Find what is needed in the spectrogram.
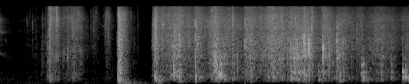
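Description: Plastic bubble-wrap packaging crinkling as it is handled: a few separate crackles in the first second and a half, then continuous crinkling.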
